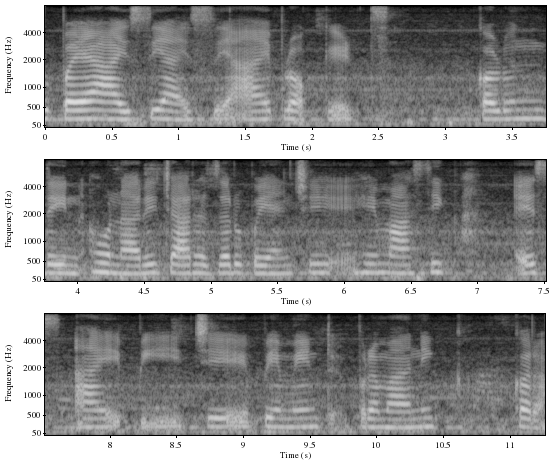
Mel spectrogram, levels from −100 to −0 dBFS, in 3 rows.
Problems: none marked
